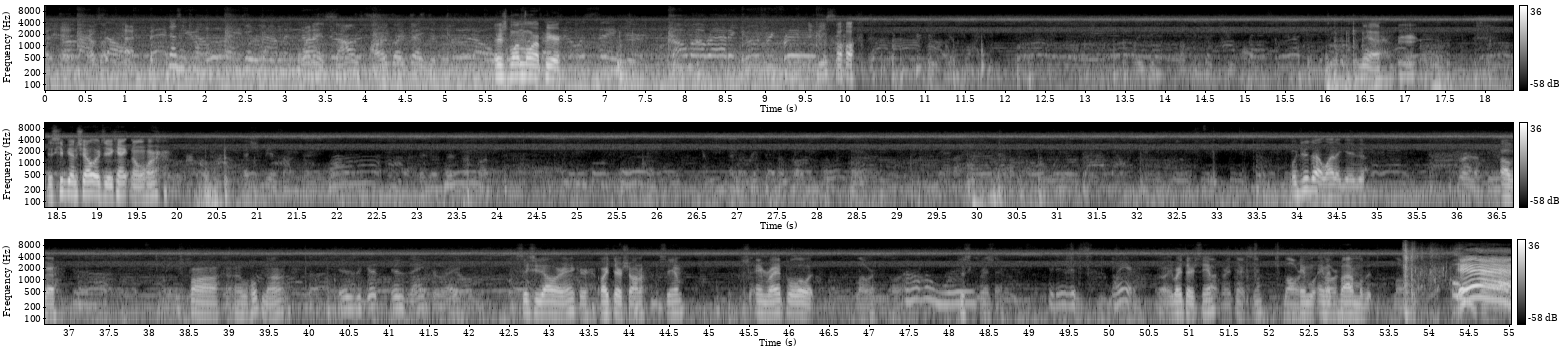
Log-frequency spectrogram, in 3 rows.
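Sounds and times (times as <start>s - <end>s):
low murmuring voices or music: 0.0s - 53.6s
high-pitched night insects chorus: 0.0s - 55.0s
low thump: 16.0s - 16.6s.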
